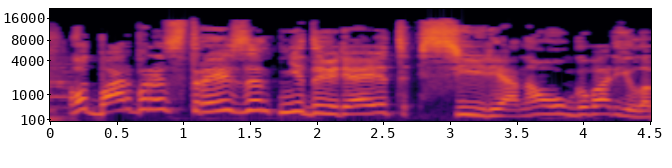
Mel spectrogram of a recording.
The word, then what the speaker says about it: Стрейзанд: В нынешней версии программы Siri произносит фамилию Стрейзенд через букву «З», через звук «З», тогда как на английском языке она читается через мягкий звук «С» – Стрейзенд.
